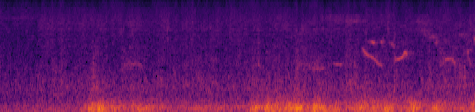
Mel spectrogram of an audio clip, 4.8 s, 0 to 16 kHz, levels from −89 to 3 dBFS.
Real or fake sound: fake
